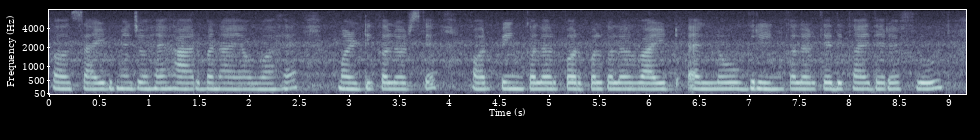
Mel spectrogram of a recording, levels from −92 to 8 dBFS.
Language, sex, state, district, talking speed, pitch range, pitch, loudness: Hindi, female, Gujarat, Valsad, 170 wpm, 215-220 Hz, 215 Hz, -16 LUFS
